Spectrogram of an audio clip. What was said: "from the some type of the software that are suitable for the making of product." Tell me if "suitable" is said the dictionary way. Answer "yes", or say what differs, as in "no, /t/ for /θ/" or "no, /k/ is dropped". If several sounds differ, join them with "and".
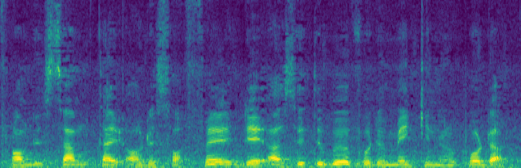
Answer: yes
